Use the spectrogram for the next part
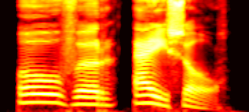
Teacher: there is a very slight emphasis on the third syllable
